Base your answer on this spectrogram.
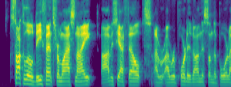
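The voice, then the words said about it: Strained, worn-out voice. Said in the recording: “My voice is a little bit shot from yesterday's show”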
